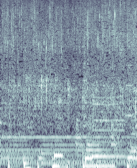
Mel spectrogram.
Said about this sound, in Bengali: আমি দ্বিতীয়বার করে কাঁচকলাগুলো ভেজে নিচ্ছি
